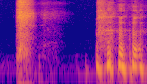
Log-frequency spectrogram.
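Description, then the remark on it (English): A single sharp sneeze bursts out loudly, then after a brief pause a person starts talking. “I got to sneeze.”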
